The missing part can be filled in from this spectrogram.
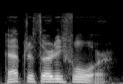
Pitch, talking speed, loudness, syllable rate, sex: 115 Hz, 145 wpm, -15 LUFS, 4.7 syllables/s, male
